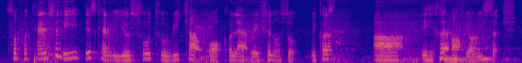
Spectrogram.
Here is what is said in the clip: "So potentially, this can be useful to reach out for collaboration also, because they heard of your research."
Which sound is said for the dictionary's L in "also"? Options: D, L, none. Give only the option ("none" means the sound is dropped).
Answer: none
